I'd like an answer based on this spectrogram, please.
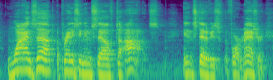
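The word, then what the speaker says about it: Aahz: But before he dies, he has transported one of his wizard buddies from another dimension, Oz, which is spelled A-A-H-Z, who is a demon from the dimension of Perv.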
